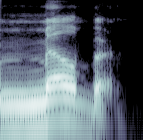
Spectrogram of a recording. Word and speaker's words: Melbourne: Well, be careful, Jay, if you head out to Melbourne.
